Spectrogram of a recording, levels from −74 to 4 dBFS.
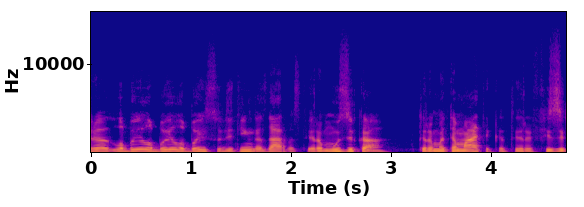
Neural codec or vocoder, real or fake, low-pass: autoencoder, 48 kHz, 128 numbers a frame, DAC-VAE, trained on Japanese speech; fake; 14.4 kHz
